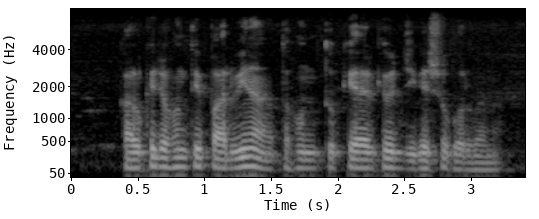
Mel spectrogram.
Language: Bangla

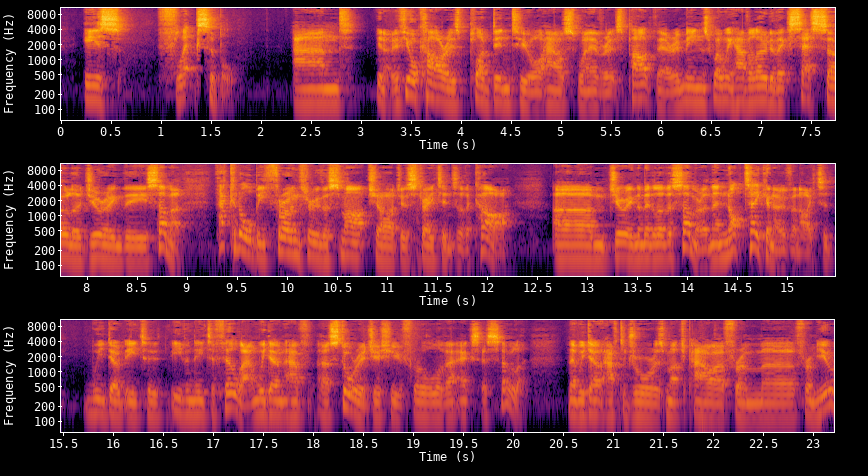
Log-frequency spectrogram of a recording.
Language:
English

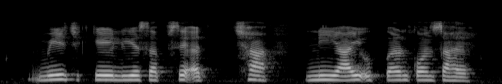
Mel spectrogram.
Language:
Hindi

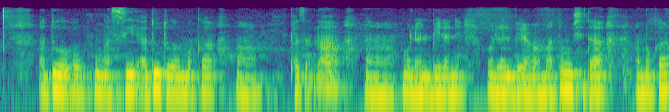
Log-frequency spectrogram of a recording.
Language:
Manipuri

